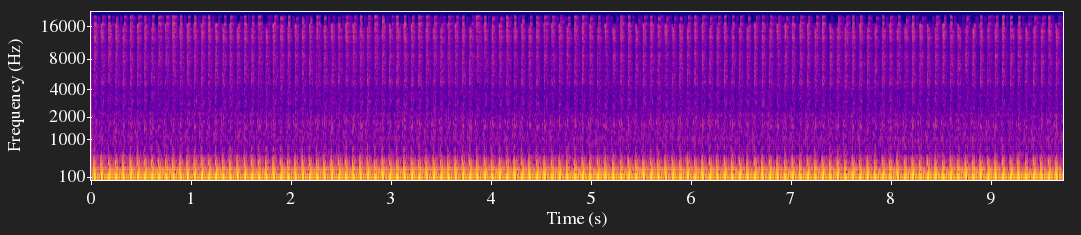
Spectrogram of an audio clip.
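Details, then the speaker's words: Project motorcycle started on a different, better battery after the old one seemed weak: it catches and settles into a steady, even low thump with no knocks or misses. Normal crank and start. "stronger sounded similar really but it is a better [Music] battery"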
